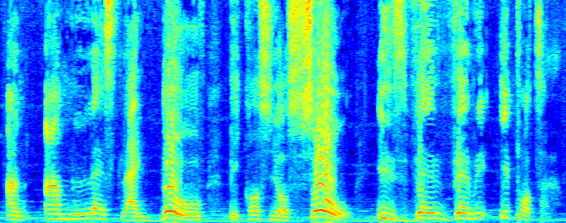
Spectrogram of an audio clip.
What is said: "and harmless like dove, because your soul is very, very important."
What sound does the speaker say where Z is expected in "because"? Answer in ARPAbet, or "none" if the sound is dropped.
S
